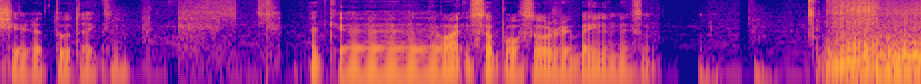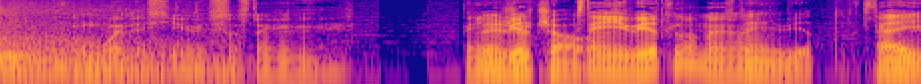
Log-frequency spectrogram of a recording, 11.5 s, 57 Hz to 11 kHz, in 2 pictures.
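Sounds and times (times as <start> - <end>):
speech: 0.0 - 1.3, 1.9 - 4.2, 5.1 - 8.0, 8.7 - 11.5
voice imitating a car engine revving: 5.1 - 7.3.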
